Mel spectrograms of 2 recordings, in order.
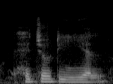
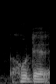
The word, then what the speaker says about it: hotel: first, like for example HOTEL, hotel, so TEL is where it is stressed, and in this, if the first letter of this syllable is again pa, ta, ka, it should be aspirated. So hotel, HOTEL is a example,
